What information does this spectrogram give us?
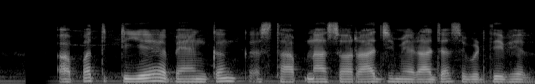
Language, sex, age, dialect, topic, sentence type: Maithili, male, 18-24, Southern/Standard, banking, statement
